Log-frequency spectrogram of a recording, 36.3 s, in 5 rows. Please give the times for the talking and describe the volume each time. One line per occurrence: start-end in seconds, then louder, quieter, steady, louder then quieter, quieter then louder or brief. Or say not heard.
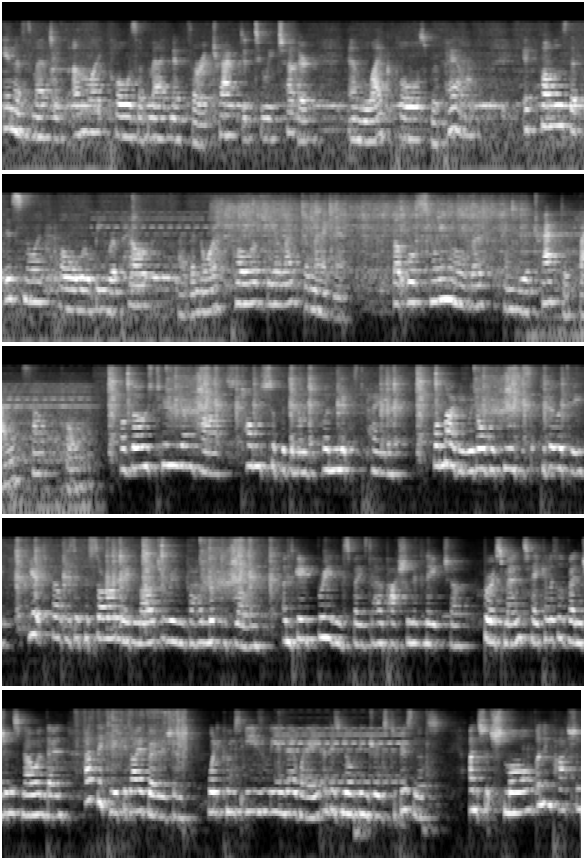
0.0-36.3 steady.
